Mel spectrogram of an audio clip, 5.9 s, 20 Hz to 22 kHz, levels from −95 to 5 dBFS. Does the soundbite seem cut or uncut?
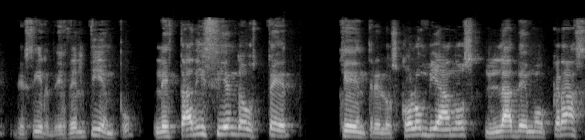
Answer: cut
